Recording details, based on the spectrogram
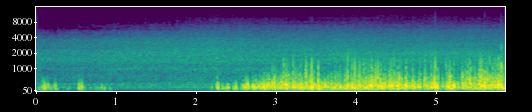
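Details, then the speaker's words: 1980s Sanyo 9-inch oscillating fan model EF709R, 40 W 120 V C-frame motor, freshly oiled, on high speed: steady whoosh with light uneven rattle from fan vibration resonating through the base, not the motor. "It does have a slight rattle to it when it's running on high speed, but it's not the motor that's doing that. It's just the vibration of the fan that's resonating through the bass."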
